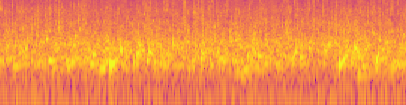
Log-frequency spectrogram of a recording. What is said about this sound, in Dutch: Het wordt een stromend beekje. Het beekje volgt zijn weg en wordt een rivier. De rivier wordt breder en breder,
